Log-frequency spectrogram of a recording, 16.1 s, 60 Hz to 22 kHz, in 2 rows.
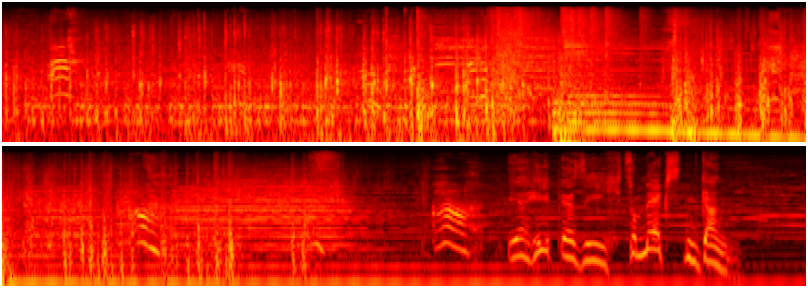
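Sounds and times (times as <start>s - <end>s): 
horse hooves clip-clopping while ridden: 0.0s - 5.3s, 6.6s - 12.0s
music: 1.8s - 16.0s
swelling low tone: 5.5s - 8.7s
speech: 13.7s - 15.5s.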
